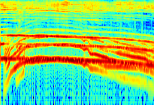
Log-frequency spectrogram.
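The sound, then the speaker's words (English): A person imitates a dog's howl: one loud, sustained wail lasting about two seconds, rising at the start, holding, then sliding down in pitch, with no other talking. “And since Hex isn't here, howl noise.”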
